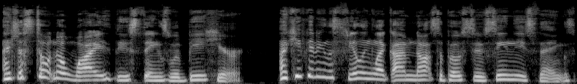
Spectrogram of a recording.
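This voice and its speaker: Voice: mid-range voice, dry recording, studio quality. A video creator narrating a scripted video essay.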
